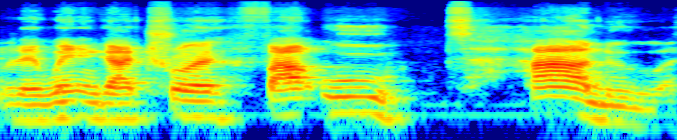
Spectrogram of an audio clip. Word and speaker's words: Fautanu: All right, they went and got Troy Fautanu.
